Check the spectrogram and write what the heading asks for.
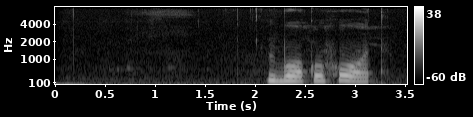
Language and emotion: Russian, neutral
